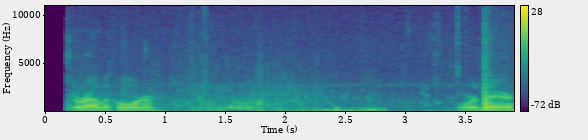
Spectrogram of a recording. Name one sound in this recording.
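A paddle splashes and dips in the water.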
